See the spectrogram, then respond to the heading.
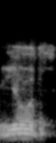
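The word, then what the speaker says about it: ܝܘܕ: അടുത്തത് മലയാളത്തിലെ യ എന്ന് പറയുന്ന ഉച്ചാരണം വരുന്നതാണ്. യ, യ. വൈ എന്ന് പറയുന്നതാണ് ഇംഗ്ലീഷില്. യോദ് എന്ന് പറയും. യോദ്, യോദ്.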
